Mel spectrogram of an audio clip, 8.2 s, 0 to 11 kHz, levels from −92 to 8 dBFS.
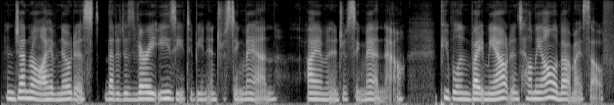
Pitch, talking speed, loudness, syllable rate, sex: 195 Hz, 225 wpm, -18 LUFS, 5.8 syllables/s, female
